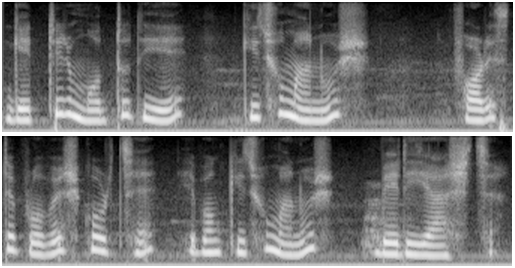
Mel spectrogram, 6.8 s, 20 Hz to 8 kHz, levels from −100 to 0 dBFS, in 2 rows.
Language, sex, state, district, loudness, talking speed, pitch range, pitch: Bengali, female, West Bengal, Cooch Behar, -16 LUFS, 115 wpm, 205-275 Hz, 230 Hz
